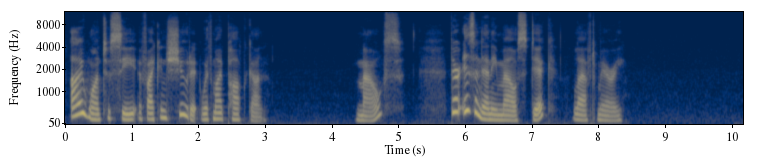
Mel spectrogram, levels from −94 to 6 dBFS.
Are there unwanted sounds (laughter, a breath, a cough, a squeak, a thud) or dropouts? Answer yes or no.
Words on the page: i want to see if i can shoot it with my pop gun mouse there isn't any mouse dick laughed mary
no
